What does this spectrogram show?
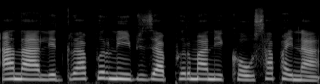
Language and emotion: Bodo, neutral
